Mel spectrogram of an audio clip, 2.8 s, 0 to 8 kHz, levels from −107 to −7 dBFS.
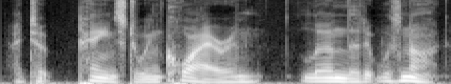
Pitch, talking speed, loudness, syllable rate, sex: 105 Hz, 235 wpm, -16 LUFS, 5.8 syllables/s, male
